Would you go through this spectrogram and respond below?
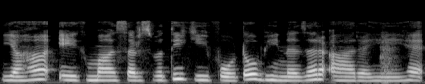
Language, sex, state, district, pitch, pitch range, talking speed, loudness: Hindi, female, Haryana, Charkhi Dadri, 190 Hz, 180-205 Hz, 155 wpm, -15 LUFS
